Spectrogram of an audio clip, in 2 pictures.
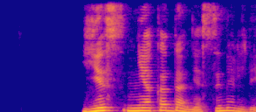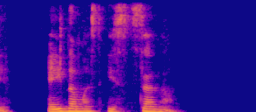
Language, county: Lithuanian, Marijampolė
